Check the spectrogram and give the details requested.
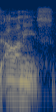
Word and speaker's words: Alaniz: last name for real my last name is alanis i know it's a little difficult yes so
